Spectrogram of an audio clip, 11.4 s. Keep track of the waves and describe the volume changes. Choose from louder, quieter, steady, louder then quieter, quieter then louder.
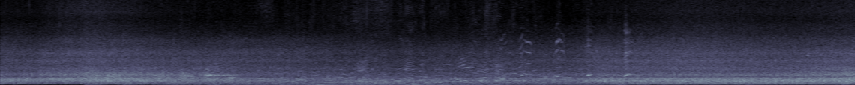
quieter then louder.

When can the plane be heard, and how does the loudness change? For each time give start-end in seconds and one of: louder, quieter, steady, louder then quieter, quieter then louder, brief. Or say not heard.
not heard.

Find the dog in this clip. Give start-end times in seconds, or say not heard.
1.1-3.1, 6.7-8.6.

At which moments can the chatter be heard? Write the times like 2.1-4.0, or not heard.
2.1-11.3.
